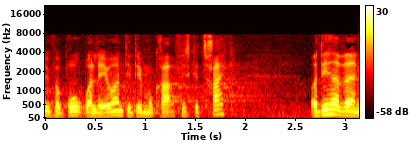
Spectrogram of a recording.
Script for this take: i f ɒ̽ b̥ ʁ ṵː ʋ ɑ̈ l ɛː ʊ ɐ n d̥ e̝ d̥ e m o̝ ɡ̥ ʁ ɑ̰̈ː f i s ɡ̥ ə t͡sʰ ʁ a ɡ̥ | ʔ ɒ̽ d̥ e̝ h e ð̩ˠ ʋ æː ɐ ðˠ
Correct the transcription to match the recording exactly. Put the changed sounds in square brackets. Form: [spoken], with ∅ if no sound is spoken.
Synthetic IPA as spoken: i f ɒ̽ b̥ ʁ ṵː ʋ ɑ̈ l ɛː ʊ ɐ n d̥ e̝ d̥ e m o̝ ɡ̥ ʁ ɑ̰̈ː f i s ɡ̥ ə t͡sʰ ʁ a ɡ̥ | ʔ ɒ̽ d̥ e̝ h [æ] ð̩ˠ ʋ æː ɐ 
